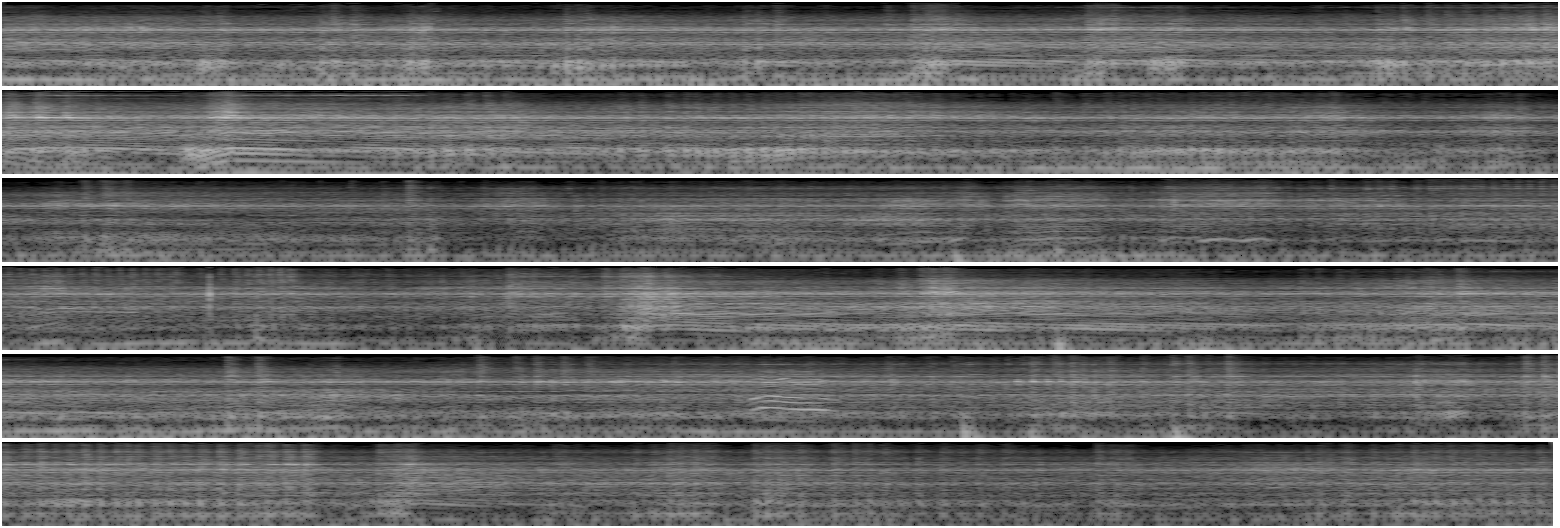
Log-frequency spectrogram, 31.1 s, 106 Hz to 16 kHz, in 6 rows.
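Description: Yamaha YZ250 two-stroke motocross bike's engine running at idle with occasional revs, while other motocross bikes rev up and down around the track.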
